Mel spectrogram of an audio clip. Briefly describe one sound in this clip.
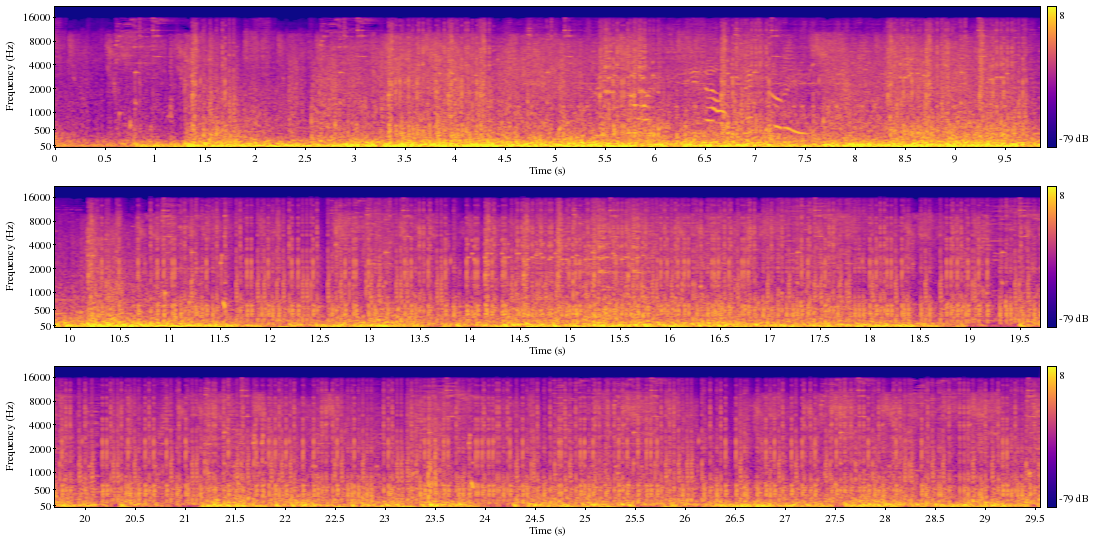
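Balloons pop rapidly in a game.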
